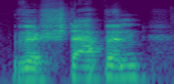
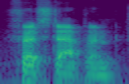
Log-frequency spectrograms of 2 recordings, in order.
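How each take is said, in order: First: The name begins with a V sound. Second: The name begins with an F sound. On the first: The speaker calls it wrong. "I'm aware it is not Verstappen" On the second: The speaker calls it right. "It's like with an F, not a V"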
